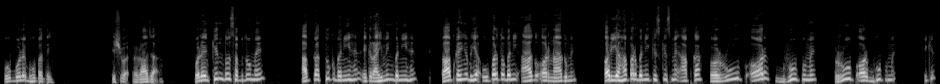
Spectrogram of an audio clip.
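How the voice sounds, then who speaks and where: Guy teaching an online exam class, quick and repetitive, high mellow voice. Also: animated, no room sound. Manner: quick, repetitive dictation, calls students by name.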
